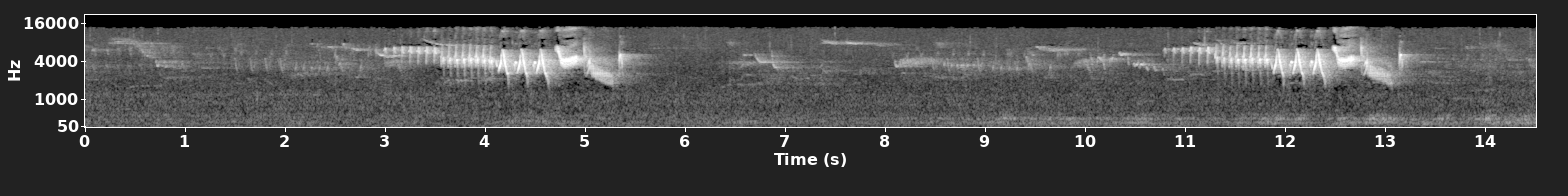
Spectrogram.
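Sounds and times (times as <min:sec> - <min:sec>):
common chaffinch Fringilla coelebs song of descending trilled phrases: 0:00.0 - 0:05.7, 0:06.3 - 0:14.5.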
